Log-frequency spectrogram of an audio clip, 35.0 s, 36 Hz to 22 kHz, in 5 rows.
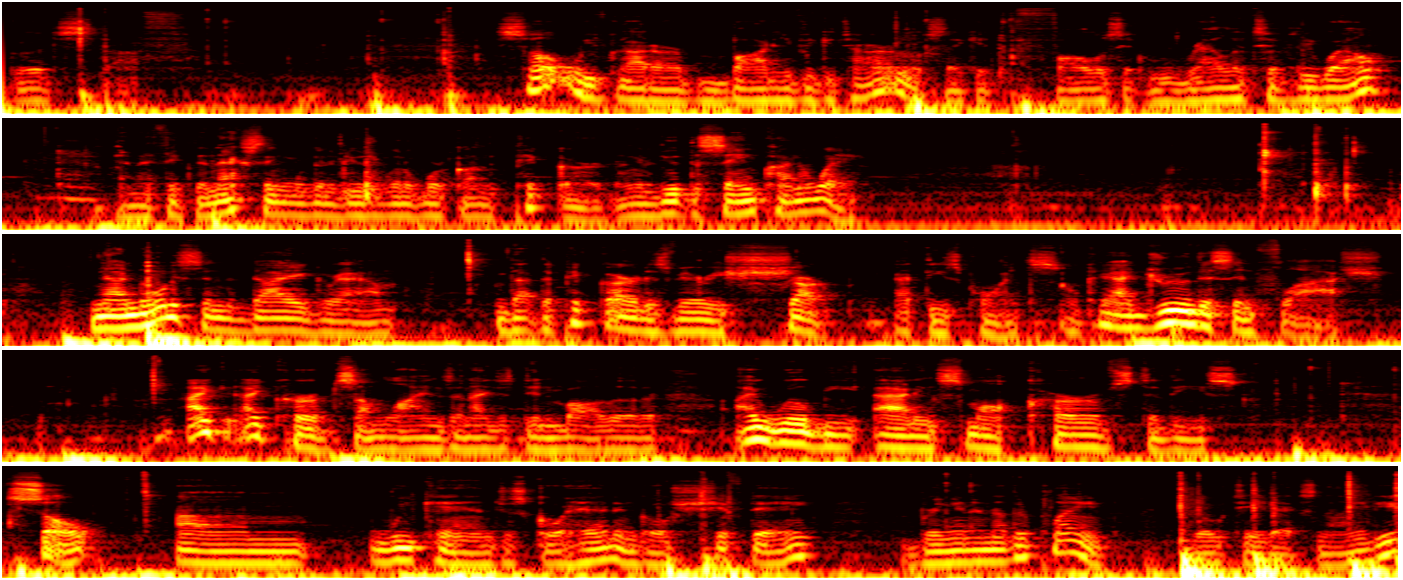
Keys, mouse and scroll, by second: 0.5 z, 1.4 middle click, 4.2 middle click, 31.4 shift+a, 33.8 r.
